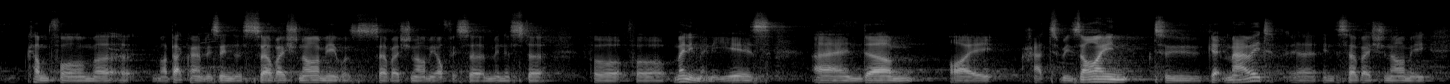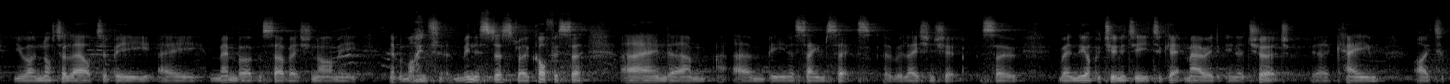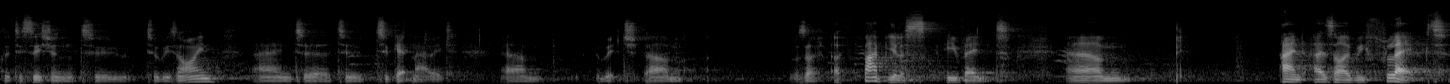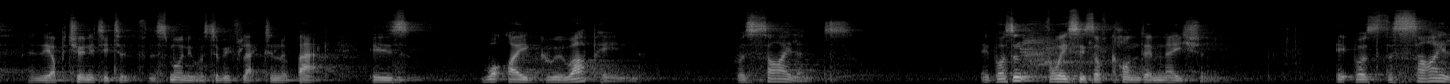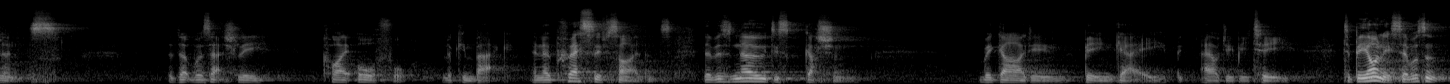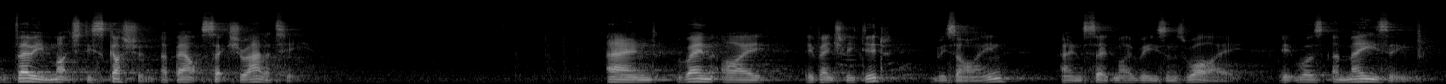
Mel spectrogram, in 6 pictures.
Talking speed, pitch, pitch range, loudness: 120 wpm, 95 Hz, 90-110 Hz, -35 LUFS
